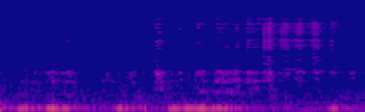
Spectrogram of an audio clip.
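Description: Faint scratching of a brown felt-tip marker on paper in short colouring strokes, busiest in the second half.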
